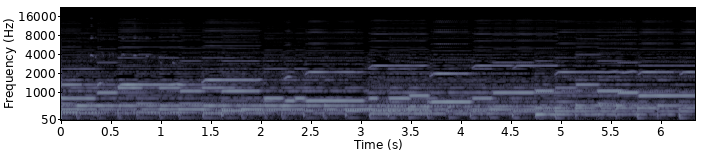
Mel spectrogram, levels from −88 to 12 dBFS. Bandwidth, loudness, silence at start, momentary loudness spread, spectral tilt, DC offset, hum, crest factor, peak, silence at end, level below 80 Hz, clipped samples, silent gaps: 15.5 kHz; -36 LUFS; 0 s; 2 LU; -5 dB/octave; under 0.1%; none; 12 dB; -24 dBFS; 0 s; -74 dBFS; under 0.1%; none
